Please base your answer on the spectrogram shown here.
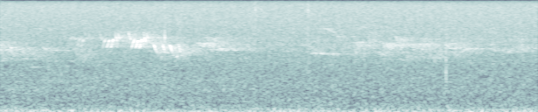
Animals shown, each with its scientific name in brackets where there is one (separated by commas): Red-eyed Vireo (Vireo olivaceus), Mourning Warbler (Geothlypis philadelphia)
